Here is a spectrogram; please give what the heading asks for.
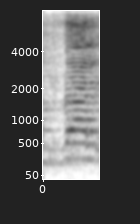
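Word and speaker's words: دال: So dal is pronounced from the same place as tha.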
